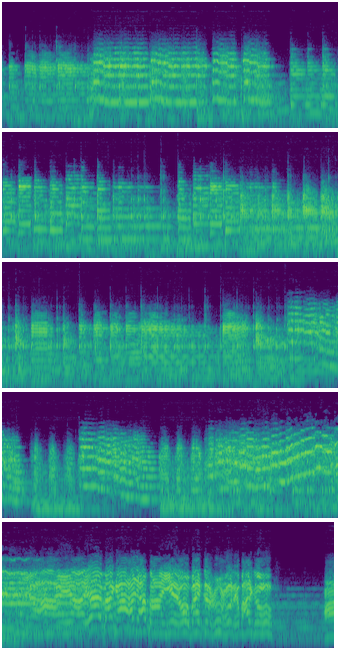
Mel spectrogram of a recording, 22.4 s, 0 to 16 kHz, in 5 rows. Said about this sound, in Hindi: आइए अब सुनते हैं 1962 में आई हाफ टिकट फिल्म से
